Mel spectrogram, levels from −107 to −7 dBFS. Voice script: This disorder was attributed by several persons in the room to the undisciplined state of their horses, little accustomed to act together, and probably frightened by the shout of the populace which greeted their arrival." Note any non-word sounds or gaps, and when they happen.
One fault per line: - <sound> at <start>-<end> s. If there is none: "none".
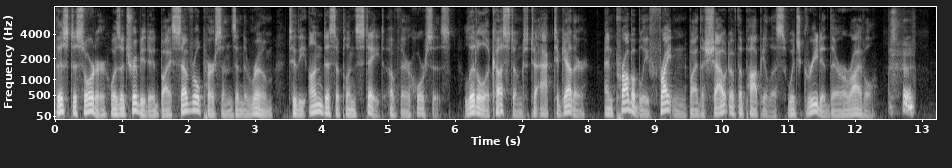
- laugh at 12.5-12.9 s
